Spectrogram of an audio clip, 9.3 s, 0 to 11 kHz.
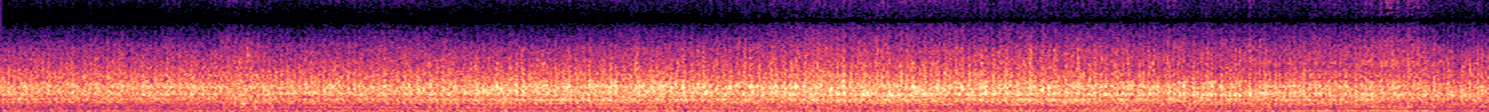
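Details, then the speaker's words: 1994 Ford F350 diesel ex-fire truck, previously non-running from a fuel issue, switched to the rear tank: deep steady diesel clatter, even idle without stumbles or surging; running fine. "this is a very nice truck I can't believe that thing fired up"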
